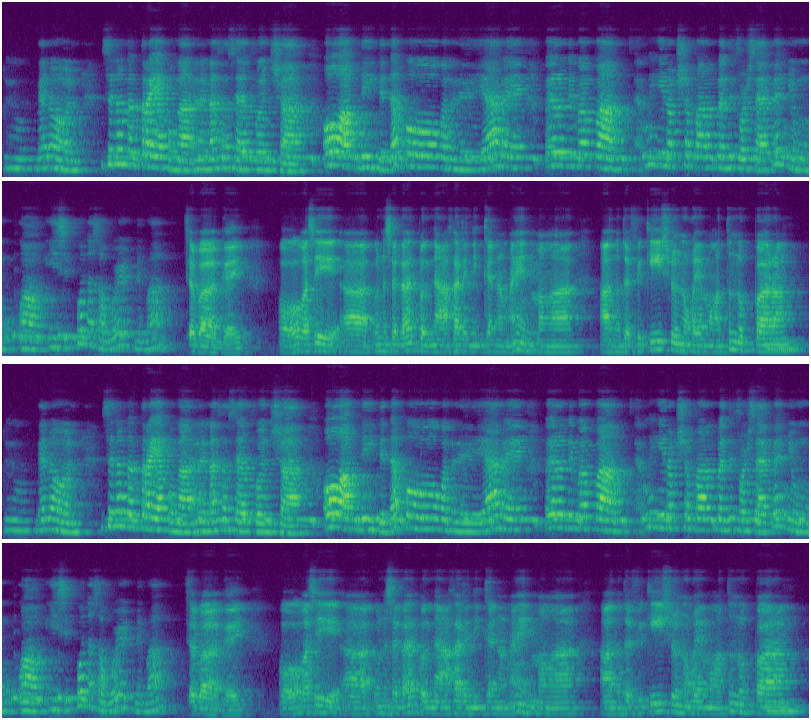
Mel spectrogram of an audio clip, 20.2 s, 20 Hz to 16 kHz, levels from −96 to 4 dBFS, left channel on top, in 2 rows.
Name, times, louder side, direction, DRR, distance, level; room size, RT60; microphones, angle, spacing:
voice 1, 0.0-12.1 19.6-20.0, right 2 dB, 5° right, -10 dB, 0.5 m, -25 dB
sound 1, 1.3-11.1, right 3 dB, 60° right, 1.0 m, -35 dB
voice 2, 12.4-13.1 13.5-19.9, left 4 dB, 70° left, 4 dB, 0.5 m, -27 dB
3.1 x 2.0 x 2.5 m, 0.67 s
head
